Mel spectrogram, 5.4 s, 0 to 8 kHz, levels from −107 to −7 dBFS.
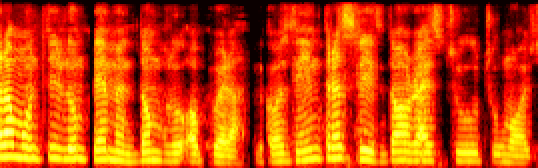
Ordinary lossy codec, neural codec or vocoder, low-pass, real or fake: AAC, 32 kbps; codec, 16 kHz, 4.8 kbps, FACodec; 7.2 kHz; fake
